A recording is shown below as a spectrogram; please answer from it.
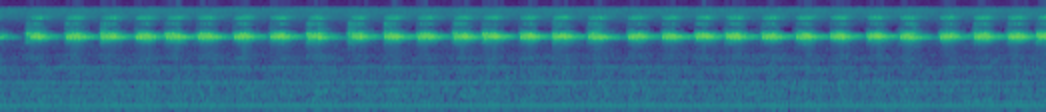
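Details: Rhythmic high-pitched cricket chirps, evenly spaced at nearly four per second, each a short buzzy trill, running without a break above a faint steady background hum.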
